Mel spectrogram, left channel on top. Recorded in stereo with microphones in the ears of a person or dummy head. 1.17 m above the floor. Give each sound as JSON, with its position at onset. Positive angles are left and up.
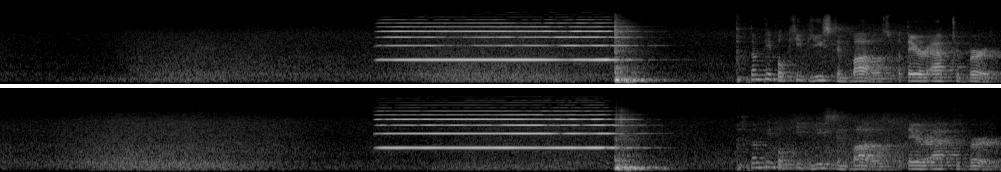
{"t": 3.7, "sound": "a violin", "side_deg": -45, "distance_m": 5.0}
{"t": 6.1, "sound": "a thud", "side_deg": 75, "distance_m": 2.5}
{"t": 7.5, "sound": "a man speaking", "side_deg": 50, "distance_m": 0.8}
